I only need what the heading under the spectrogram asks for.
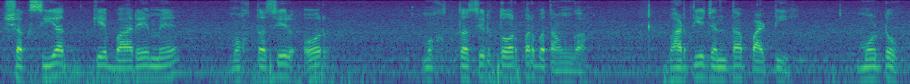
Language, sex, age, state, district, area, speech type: Urdu, male, 18-30, Delhi, New Delhi, urban, spontaneous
